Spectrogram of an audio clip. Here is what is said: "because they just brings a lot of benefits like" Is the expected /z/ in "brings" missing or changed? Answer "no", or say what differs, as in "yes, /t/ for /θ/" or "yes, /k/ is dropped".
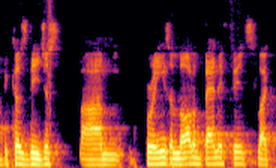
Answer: no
